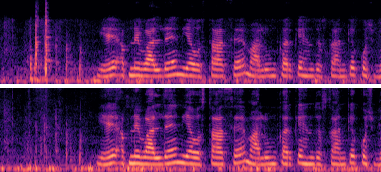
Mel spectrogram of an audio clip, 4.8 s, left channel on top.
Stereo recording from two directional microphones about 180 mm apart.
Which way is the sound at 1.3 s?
40° right (ahead or behind).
